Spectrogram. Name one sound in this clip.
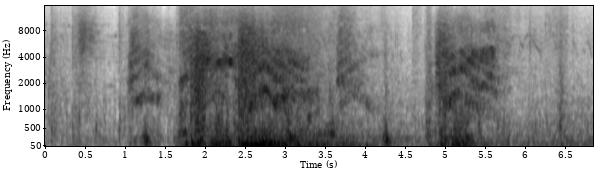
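A sword swishes through the air in quick swings.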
